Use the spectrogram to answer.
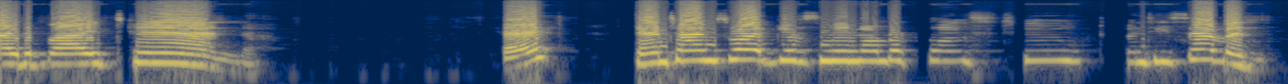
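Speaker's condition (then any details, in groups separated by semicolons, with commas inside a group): No condition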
